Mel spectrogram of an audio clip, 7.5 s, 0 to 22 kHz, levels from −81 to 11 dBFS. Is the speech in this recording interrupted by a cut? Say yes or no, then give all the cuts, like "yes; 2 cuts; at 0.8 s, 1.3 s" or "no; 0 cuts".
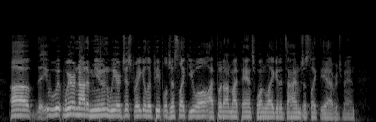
no; 0 cuts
